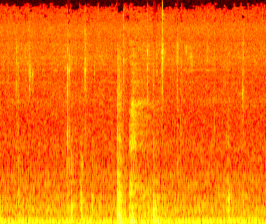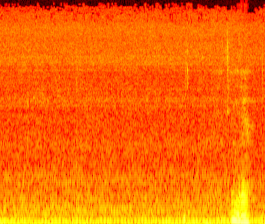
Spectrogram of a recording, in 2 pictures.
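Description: A steady low hum, with a few small clicks and rustles of wire connectors and wiring being handled close by.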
